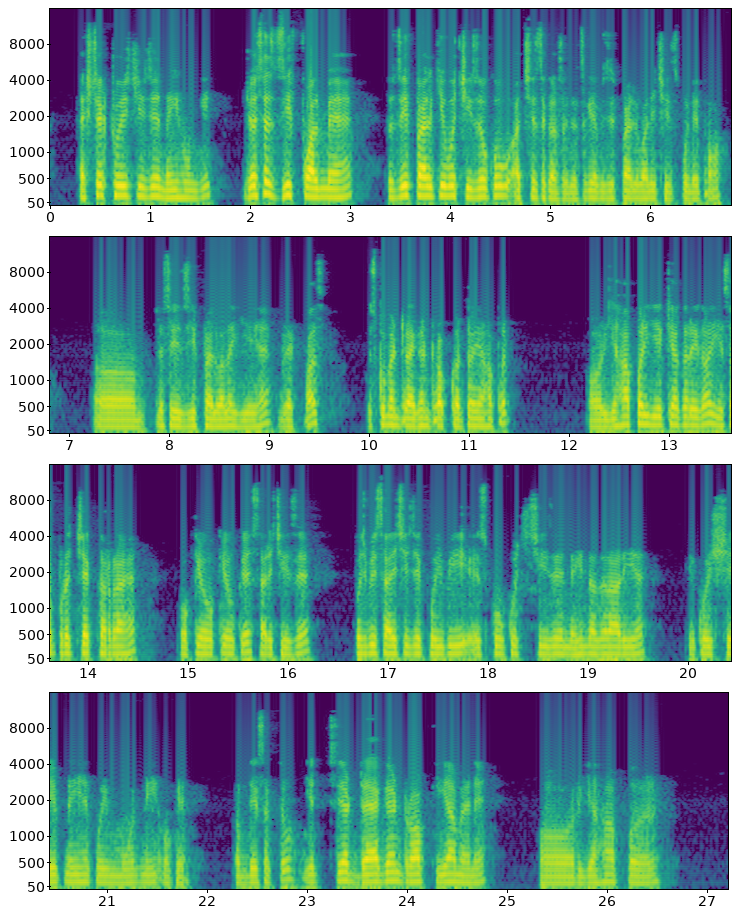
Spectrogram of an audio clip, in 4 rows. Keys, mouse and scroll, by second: 0.6 click, 0.9-1.3 scroll down 2, 1.3 click, 3.2 click, 4.4 scroll down 1, 5.3-6.1 scroll down 3, 6.7 scroll down 1, 6.8 scroll up 1, 7.1 scroll down 1, 8.1 click, 8.4 click, 9.4 click, 10.4 click, 21.2 click, 26.4 middle click.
